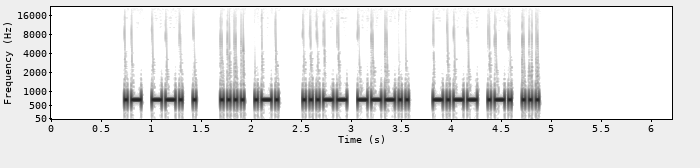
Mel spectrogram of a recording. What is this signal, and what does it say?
Morse code, heard as a keyed tone, about 36 wpm, 700 Hz. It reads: AGE HR 38 YRS
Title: Practice QSO - Exchange 3 - More Info - 35wpm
